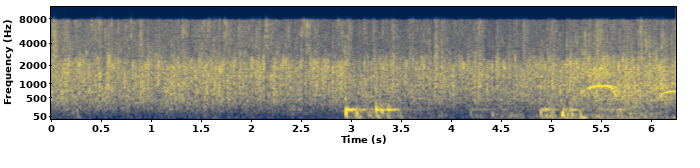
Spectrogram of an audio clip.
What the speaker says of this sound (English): I have a round of applause for Kevin Shipp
